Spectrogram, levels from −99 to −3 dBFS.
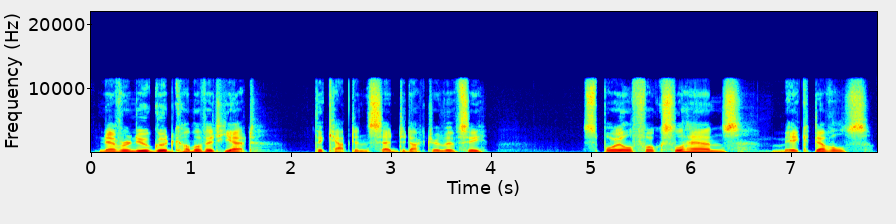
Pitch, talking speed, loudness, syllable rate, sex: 105 Hz, 135 wpm, -18 LUFS, 4.4 syllables/s, male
